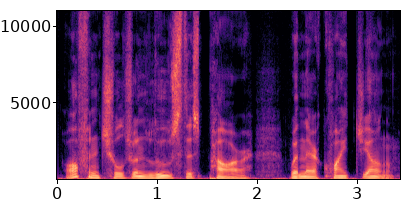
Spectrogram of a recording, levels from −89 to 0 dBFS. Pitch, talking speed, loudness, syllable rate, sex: 100 Hz, 175 wpm, -17 LUFS, 5.1 syllables/s, male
